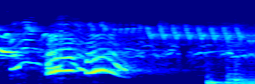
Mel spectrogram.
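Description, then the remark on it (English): Several small birds chirp and twitter, with sweeping whistled calls followed by a quick run of repeated tweets, and a low rumble entering near the end. “Hey, would you all like some bird snacks? Chirp, chirp.”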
